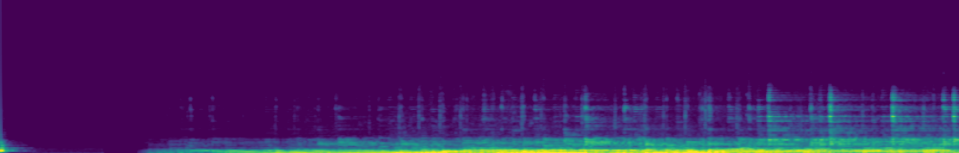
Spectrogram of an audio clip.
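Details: Plucked acoustic guitar music in a flamenco style starts after a short silence and builds steadily; no animal voice is heard.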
